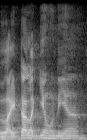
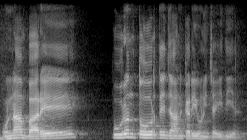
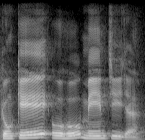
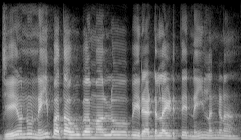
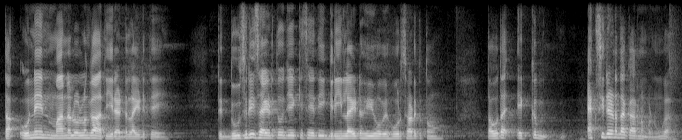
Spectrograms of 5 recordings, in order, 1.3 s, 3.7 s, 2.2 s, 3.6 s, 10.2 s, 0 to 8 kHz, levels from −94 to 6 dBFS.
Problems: none marked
